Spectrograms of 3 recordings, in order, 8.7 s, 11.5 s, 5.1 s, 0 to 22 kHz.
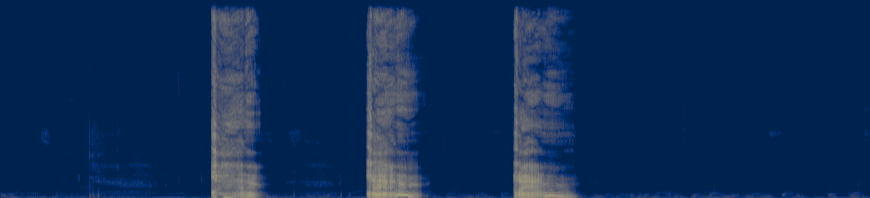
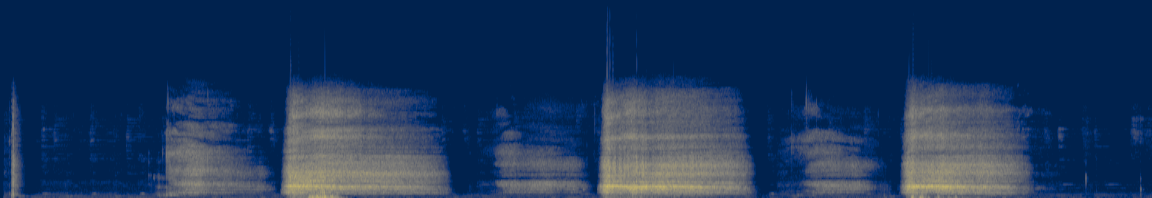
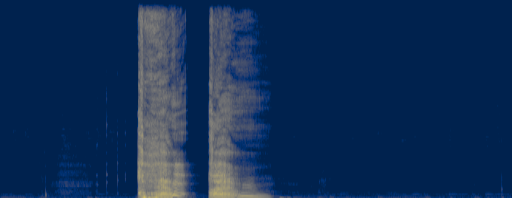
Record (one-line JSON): {"three_cough_length": "8.7 s", "three_cough_amplitude": 20543, "three_cough_signal_mean_std_ratio": 0.33, "exhalation_length": "11.5 s", "exhalation_amplitude": 32767, "exhalation_signal_mean_std_ratio": 0.49, "cough_length": "5.1 s", "cough_amplitude": 32768, "cough_signal_mean_std_ratio": 0.32, "survey_phase": "alpha (2021-03-01 to 2021-08-12)", "age": "45-64", "gender": "Female", "wearing_mask": "No", "symptom_none": true, "symptom_fatigue": true, "symptom_onset": "12 days", "smoker_status": "Never smoked", "respiratory_condition_asthma": false, "respiratory_condition_other": false, "recruitment_source": "REACT", "submission_delay": "5 days", "covid_test_result": "Negative", "covid_test_method": "RT-qPCR"}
